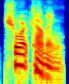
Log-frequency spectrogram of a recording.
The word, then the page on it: shortcoming: American English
